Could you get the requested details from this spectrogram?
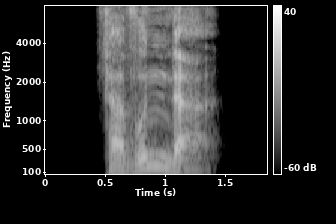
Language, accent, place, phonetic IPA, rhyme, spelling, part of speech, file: German, Germany, Berlin, [fɛɐ̯ˈvʊndɐ], -ʊndɐ, verwunder, verb, De-verwunder.ogg
- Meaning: inflection of verwundern: 1. first-person singular present 2. singular imperative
